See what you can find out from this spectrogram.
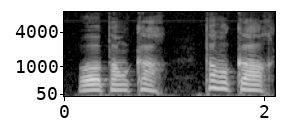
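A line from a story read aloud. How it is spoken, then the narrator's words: Exclaimed. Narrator (French): s'écria celui-ci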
